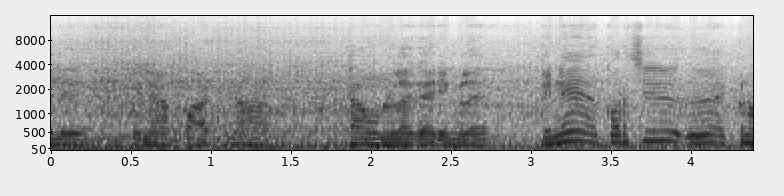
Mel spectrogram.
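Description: A man talking, in phrases with short pauses, over a steady low hum.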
